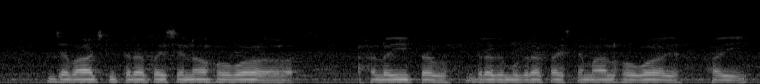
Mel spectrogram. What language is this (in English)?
Magahi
